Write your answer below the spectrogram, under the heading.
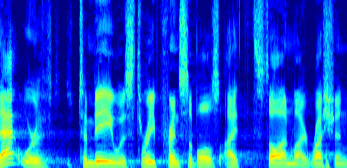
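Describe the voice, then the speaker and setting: Against a quiet background, a man is speaking. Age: 60s. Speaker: senator, former astronaut and navy officer. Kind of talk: senate floor speech. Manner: halting.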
